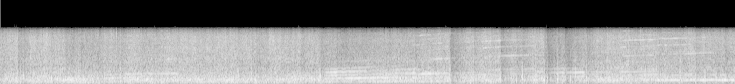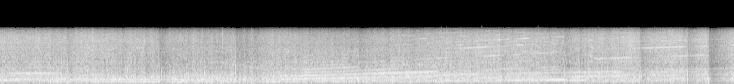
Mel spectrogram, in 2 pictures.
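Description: Mini Cooper's four-cylinder engine heard from inside the cabin under hard track driving, its pitch climbing repeatedly as it accelerates and dropping back at each shift or lift, over steady road and wind noise.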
